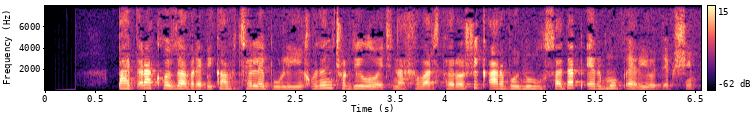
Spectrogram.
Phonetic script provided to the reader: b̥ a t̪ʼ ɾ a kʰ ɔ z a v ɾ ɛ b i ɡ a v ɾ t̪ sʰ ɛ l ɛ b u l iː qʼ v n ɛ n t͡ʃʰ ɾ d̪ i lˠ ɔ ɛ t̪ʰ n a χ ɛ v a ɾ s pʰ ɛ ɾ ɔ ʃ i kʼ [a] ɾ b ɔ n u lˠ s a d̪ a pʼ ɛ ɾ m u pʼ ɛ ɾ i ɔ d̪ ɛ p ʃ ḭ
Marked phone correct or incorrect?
correct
